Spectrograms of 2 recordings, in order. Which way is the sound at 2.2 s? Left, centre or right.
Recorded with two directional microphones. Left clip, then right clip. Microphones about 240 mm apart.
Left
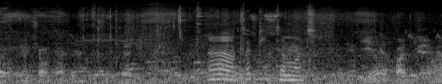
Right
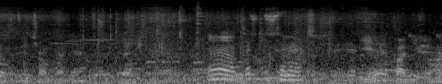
Left.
